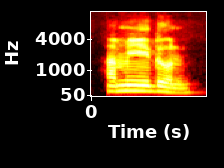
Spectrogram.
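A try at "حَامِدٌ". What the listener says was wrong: এই যে হায়ের পরে কি আছে, একটা খালি আলিফ আছে, তাহলে কি হবে? টান হবে।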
